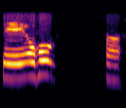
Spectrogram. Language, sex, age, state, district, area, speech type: Punjabi, male, 18-30, Punjab, Patiala, urban, conversation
